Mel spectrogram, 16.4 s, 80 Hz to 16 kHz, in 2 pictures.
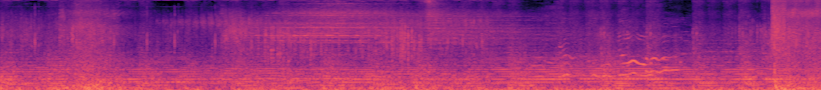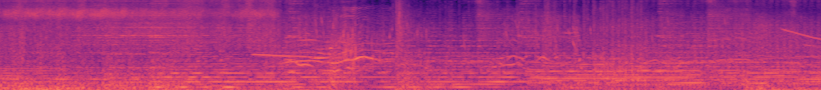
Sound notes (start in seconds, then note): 4.2 Cells Whimpering; 10.2 bombs Whistle; 10.2 whimpering Continues; 13.6 machine Gun Fire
